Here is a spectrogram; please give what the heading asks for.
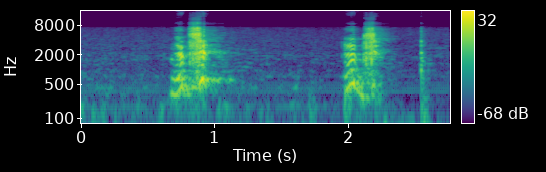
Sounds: Sneeze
